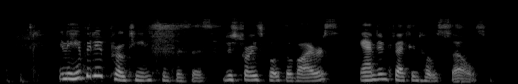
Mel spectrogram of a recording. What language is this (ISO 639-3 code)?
eng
